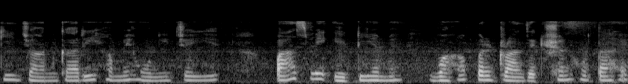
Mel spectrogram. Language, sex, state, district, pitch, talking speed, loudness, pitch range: Hindi, female, Rajasthan, Bikaner, 195 Hz, 135 wpm, -22 LUFS, 185-210 Hz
